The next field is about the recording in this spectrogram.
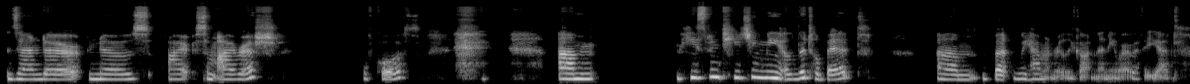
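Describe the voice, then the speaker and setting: A woman hosting a semi-ASMR question session, chatting casually in a soft-spoken, gentle and affectionate manner. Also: a little high, gravelly. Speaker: ASMR channel performer hosting a live Q&A in character.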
